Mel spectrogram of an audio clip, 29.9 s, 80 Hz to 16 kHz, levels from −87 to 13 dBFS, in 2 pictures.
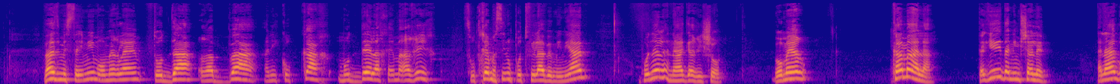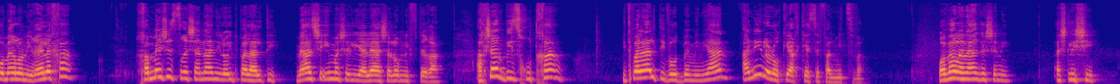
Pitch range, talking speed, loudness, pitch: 200-255 Hz, 120 wpm, -19 LUFS, 225 Hz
